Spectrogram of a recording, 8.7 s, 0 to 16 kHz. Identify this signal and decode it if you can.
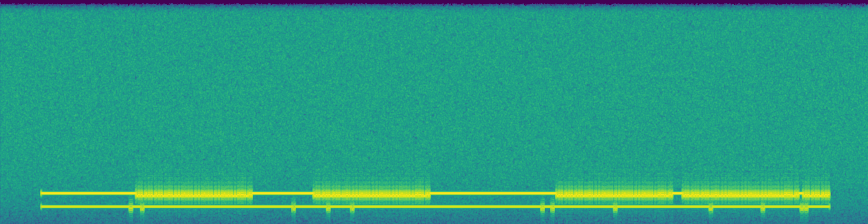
300-baud modem data (Bell 103 tones), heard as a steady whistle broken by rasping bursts, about 300 baud, 200 Hz shift.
